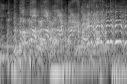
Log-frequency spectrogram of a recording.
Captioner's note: crew laughs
